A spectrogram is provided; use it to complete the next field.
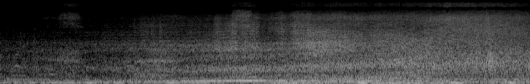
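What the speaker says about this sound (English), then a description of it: "there's a lot of cars here. It's a little loud" A continuous roar of nearby road traffic, cars rushing past with a broad, wind-like rumble that swells slightly midway.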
